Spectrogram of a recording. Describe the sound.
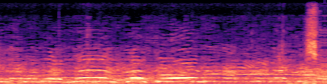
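An angry crowd clamors with overlapping raised voices and restless babble, some louder shouts swelling and falling while the general hubbub continues at a steady level.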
